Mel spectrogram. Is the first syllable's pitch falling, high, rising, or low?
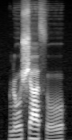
rising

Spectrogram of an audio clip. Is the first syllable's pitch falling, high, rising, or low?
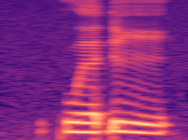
high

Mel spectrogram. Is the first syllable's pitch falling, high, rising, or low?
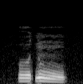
high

